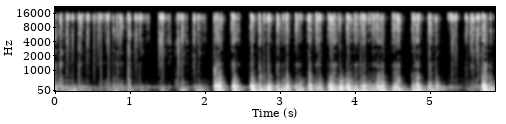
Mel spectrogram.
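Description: Long painted nails tap rapidly on a small orange ceramic pumpkin-shaped candle jar with a lid and a gold stem knob. Each tap gives a bright, clicky top and a short, hollow body around 220 Hz that dies away almost at once. The taps come in quick bursts separated by brief pauses.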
